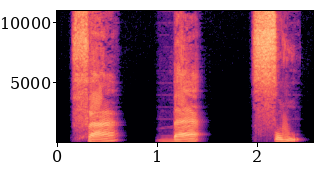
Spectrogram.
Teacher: tidak boleh huruf ba-nya ikut tebal karena di depannya ada huruf tebal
